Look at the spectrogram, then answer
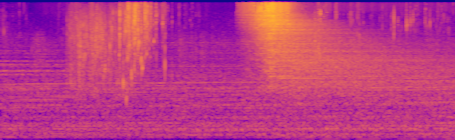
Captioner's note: flesh squelching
